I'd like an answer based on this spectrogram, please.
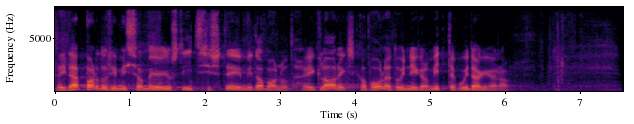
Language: Estonian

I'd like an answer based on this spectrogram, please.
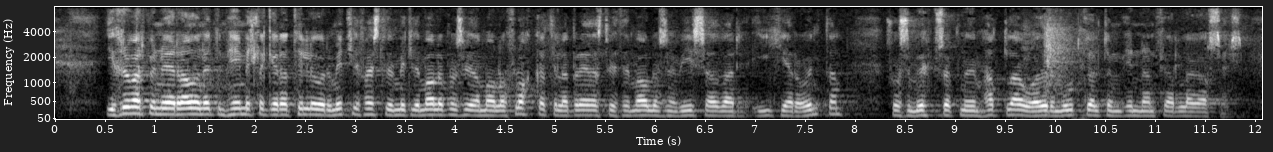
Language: Icelandic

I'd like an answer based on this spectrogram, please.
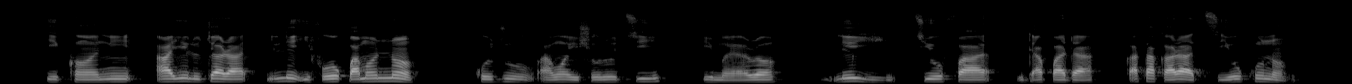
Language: Yoruba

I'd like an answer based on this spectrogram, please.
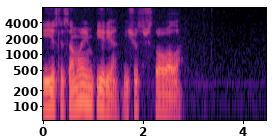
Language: Russian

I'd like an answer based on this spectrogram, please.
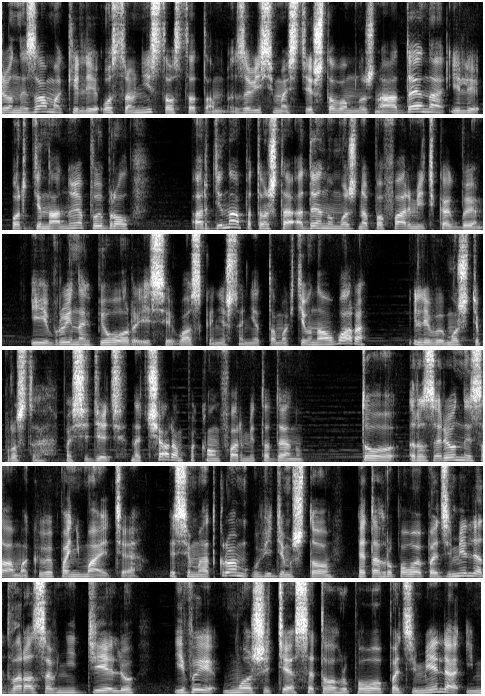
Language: Russian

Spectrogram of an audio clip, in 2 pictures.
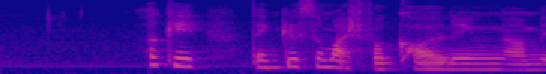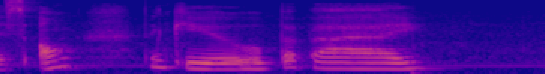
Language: English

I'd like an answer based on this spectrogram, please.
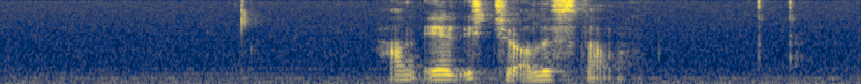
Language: Faroese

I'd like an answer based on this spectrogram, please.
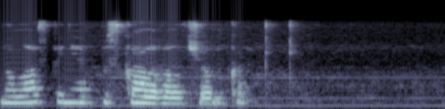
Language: Russian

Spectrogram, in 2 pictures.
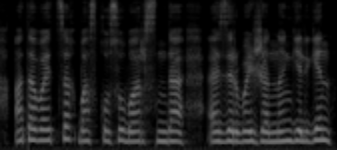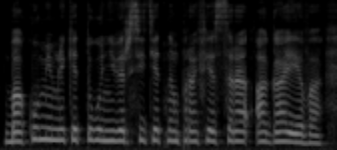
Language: Kazakh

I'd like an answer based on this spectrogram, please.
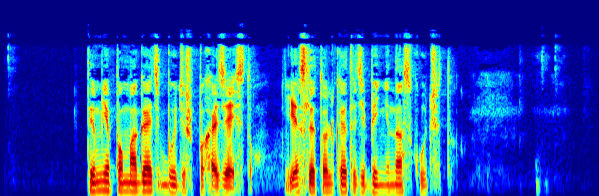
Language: Russian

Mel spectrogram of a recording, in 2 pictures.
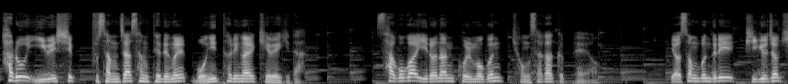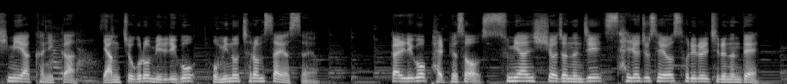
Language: Korean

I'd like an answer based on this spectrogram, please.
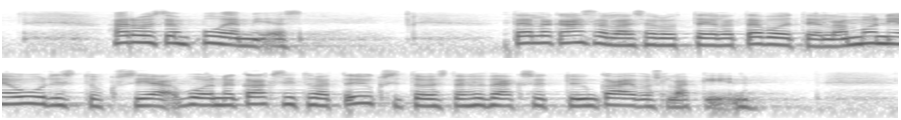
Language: Finnish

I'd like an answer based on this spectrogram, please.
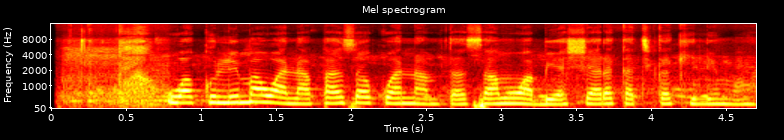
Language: Kalenjin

